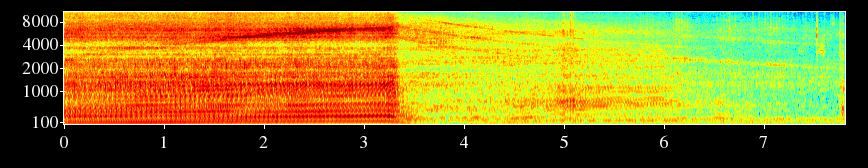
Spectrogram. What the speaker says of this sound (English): Oh, of course, our favorite, the Porsche GT3 RS.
